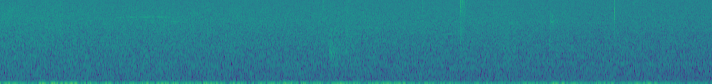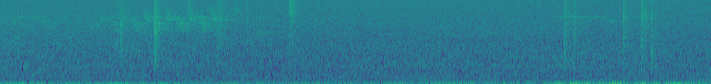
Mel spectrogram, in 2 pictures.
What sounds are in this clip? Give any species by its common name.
Black-capped Chickadee, Black-throated Green Warbler, Ovenbird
